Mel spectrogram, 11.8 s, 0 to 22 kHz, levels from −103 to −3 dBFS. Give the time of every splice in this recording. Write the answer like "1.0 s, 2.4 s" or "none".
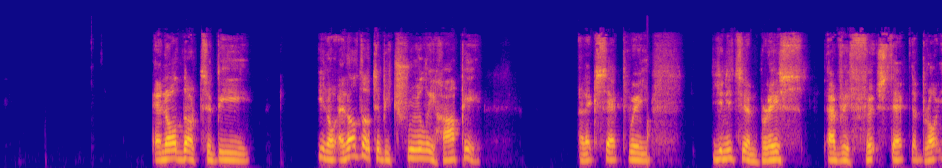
8.1 s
